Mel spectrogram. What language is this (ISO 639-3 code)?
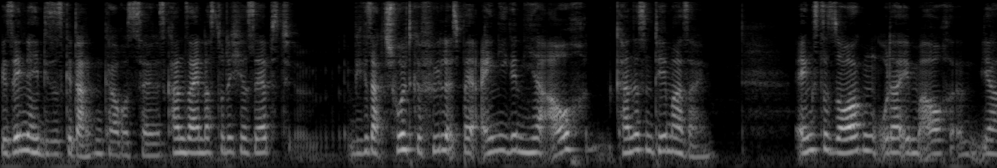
deu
